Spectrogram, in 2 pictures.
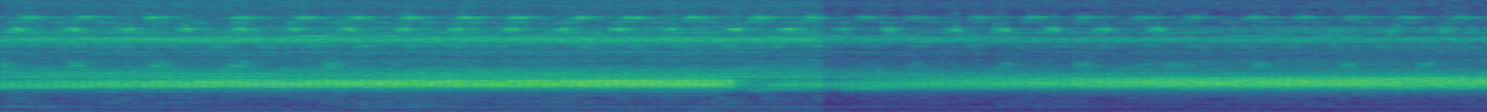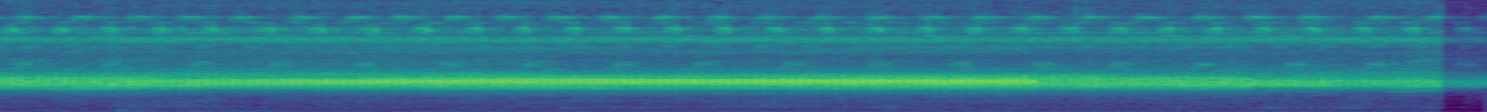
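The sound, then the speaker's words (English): Dense nighttime chorus of frogs and insects in the Amazon rainforest: a steady, shrill, high-pitched droning buzz layered with a fainter, even higher whine, loud and unbroken for the whole stretch, with one brief dip early on and no voices. “This is how the lungs of the planet sound at night.”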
